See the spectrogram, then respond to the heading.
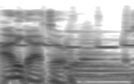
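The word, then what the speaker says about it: arigatō: And then, something really common in Japanese phonetics happened. That hard ku sound at the end just softened. It became a vowel, an o sound, and poof, arigataku becomes arigato.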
